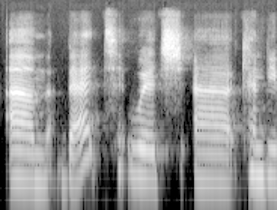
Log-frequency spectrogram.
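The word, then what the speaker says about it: ב: would go right here if there's a dot it's pronounced bet if there's not a dot it's pronounced vet and most often those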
